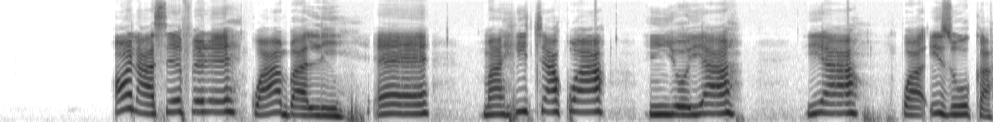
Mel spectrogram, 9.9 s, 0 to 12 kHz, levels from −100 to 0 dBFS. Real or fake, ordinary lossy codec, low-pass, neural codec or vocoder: fake; none; none; vocoder, 24 kHz, 100 mel bands, Vocos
